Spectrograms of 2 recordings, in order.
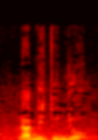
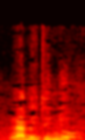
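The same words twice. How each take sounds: The two takes are said the same way.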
